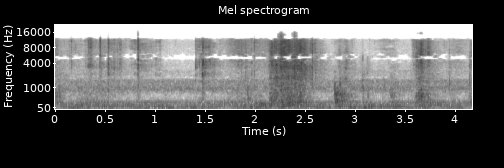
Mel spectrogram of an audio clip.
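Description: A solid white bar of soap held in the hand is carved and scored with a craft knife, shavings falling away. Quiet, crackly scraping and sharp little cuts with bright hiss, plus a longer, louder scrape in the middle, over a faint steady low hum.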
